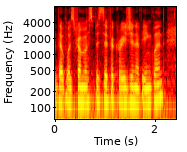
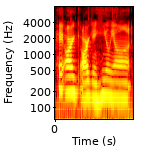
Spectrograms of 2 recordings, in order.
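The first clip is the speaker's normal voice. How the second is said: ordinary talk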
